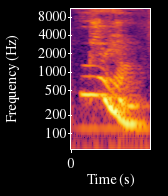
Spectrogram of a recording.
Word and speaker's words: Miriam: And for people who want to pronounce it correctly, I just tell people to say it with the nose. Miriam.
